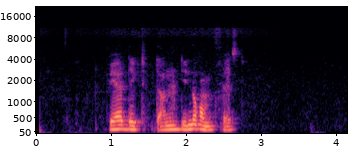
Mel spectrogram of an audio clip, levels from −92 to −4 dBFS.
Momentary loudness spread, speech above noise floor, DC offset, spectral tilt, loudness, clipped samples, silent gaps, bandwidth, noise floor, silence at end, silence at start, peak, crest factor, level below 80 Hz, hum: 11 LU; 49 dB; under 0.1%; -9.5 dB/octave; -27 LUFS; under 0.1%; none; 10.5 kHz; -75 dBFS; 1.5 s; 0.95 s; -12 dBFS; 18 dB; -66 dBFS; none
